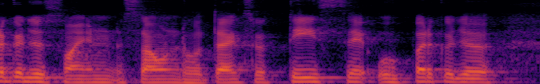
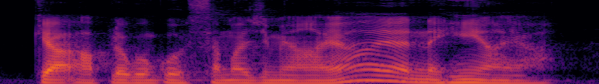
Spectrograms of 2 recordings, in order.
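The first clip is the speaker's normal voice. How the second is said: deep voice, pitch dropped, bass added; 3 semitones lower than usual. Explaining how adding bass affects pitch, speaking in a deep low voice. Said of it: "मैंने बेस बढ़ा लिया अपनी voice का".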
